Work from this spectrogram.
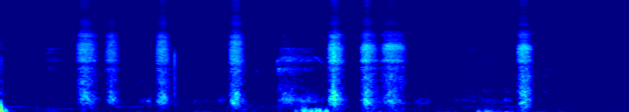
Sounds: Sniff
